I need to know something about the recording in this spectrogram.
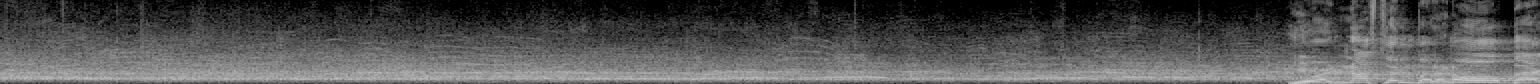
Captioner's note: crowd chatter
